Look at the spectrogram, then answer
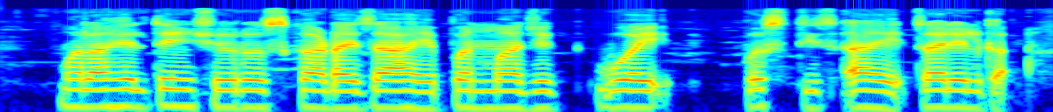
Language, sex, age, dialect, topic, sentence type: Marathi, male, 18-24, Northern Konkan, banking, question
